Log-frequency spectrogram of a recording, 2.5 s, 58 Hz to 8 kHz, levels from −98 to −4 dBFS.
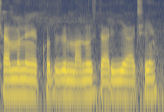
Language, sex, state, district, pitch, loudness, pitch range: Bengali, male, West Bengal, Cooch Behar, 120 Hz, -18 LUFS, 115-125 Hz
